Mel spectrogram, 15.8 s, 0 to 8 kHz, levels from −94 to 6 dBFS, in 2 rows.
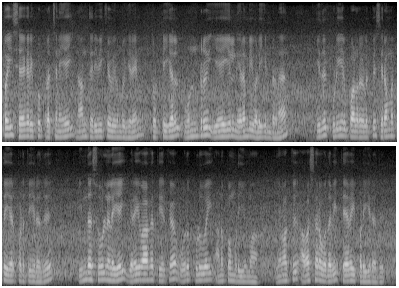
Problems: none marked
